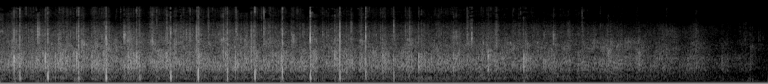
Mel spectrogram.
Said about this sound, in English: Let's have a round of applause for all of our certificate of ministry preparation graduates.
